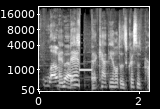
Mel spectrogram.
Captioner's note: beep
